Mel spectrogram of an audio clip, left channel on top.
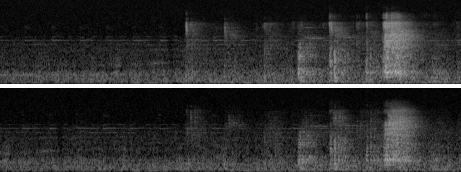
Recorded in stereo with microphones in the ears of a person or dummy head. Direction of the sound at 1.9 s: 60° left (ahead or behind).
